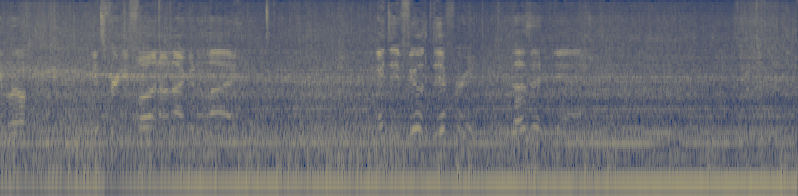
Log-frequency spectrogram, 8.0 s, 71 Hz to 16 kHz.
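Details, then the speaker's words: Turbocharged Honda Civic with a failing clutch, idling super high at about 3,000 rpm in neutral: steady, even drone that never settles down. "yeah it's idling super high that's a neutral yeah it's a neutral it's idling at 3,000"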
